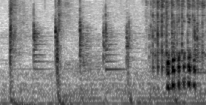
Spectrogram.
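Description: A voice imitates a pigeon-like purr with a short run of throaty, bubbling pulses followed by a brief warbling, gobble-like flutter, close and fairly loud.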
